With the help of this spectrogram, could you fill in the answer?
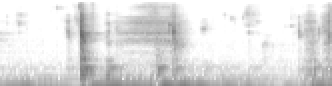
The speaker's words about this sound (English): There's some sounds that we haven't had yet. Intricate cutting.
